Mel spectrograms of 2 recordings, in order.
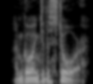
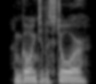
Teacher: Californians often raise their tone at the end of sentences, making everything sound like a question. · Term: the uptalk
